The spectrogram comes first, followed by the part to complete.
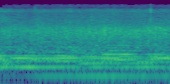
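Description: Soft background music: a steady sustained chord held without change.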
